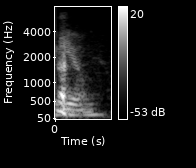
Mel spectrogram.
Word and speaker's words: Guillaume: Guillaume, yeah, right. Oh, okay, cool. Um That That feels good, you know, I'm cultured. Okay, take it away, Guillaume.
